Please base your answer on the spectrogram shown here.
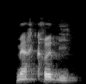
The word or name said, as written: mercredi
